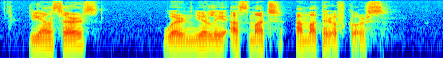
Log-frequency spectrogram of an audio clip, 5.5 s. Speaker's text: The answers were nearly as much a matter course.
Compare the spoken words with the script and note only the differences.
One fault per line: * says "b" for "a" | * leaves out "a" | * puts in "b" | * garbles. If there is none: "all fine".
* puts in "of"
